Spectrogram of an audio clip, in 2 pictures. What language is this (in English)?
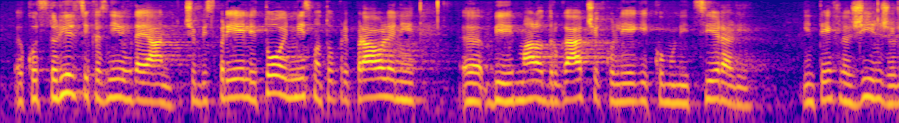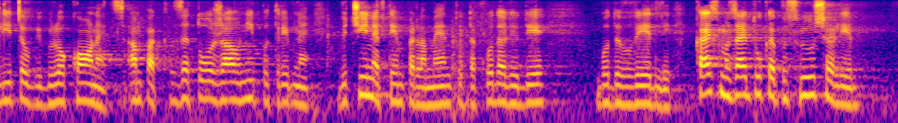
Slovenian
